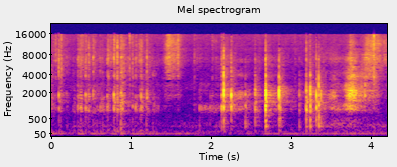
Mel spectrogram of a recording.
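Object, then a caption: Small folded cardboard box. Fingertips tap and scratch the folded top flap and front of a small white cardboard press-on nail box held in the hands. Soft, dry scratching and crinkly rustles give way to a run of sharper, irregular taps, each clicking off quickly with no ring.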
